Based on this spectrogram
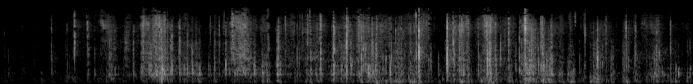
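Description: A yellow paper envelope crinkles and rustles as it is handled and opened, with irregular crackles and crisp tearing-like bursts running almost continuously at moderate level. No voices are heard.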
